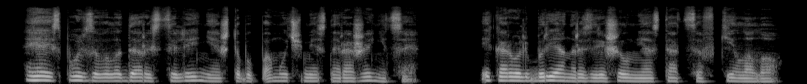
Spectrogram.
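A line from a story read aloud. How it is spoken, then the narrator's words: Whispered. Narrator (Russian): прошептала я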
